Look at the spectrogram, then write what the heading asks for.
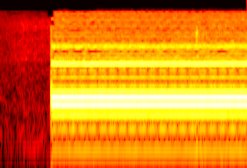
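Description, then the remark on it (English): A loud, steady electronic phone-line tone cuts in abruptly after a brief near-silence and holds unbroken to the end: the tone heard after a caller hung up. “Ron hung up. Yeah, I guess that was the hang up.”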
